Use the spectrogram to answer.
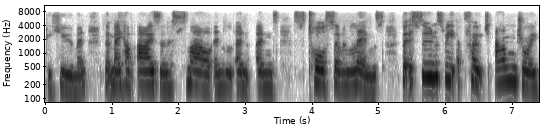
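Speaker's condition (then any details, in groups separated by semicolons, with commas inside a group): No condition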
